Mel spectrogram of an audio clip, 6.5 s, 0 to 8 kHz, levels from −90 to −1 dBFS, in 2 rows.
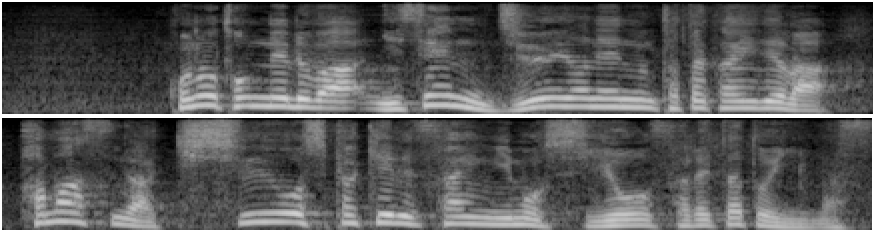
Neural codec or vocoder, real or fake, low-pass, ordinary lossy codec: codec, 44.1 kHz, 7.8 kbps, Pupu-Codec; fake; 7.2 kHz; none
